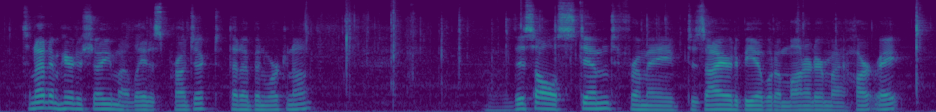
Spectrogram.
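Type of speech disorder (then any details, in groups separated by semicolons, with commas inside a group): None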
